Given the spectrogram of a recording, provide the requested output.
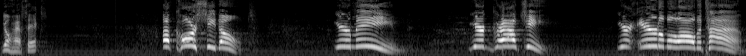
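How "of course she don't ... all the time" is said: loud, high, drawn-out rebuke; comic high-pitched preacher's tirade; mock scolding shout. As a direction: holler the blame at a grouchy husband. Preacher scolds an imagined grouchy husband.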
